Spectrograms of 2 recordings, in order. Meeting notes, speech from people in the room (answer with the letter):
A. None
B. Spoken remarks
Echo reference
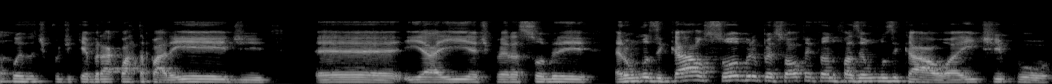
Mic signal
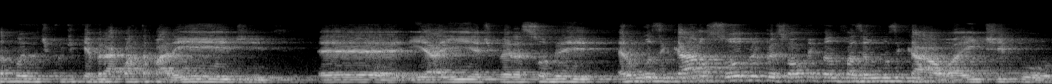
A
